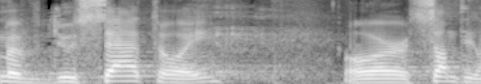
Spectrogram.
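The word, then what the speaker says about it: du Sautoy: Okay, so there's a very prominent British scientist and mathematician by the name of Dusatoy, or something like that it's pronounced, and he actually filled the seat of Richard Dawkins at Oxford University.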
